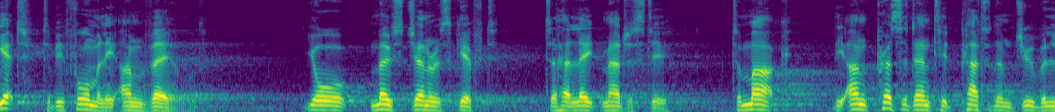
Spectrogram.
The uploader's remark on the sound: Addresses Parliament At Westminster Hall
